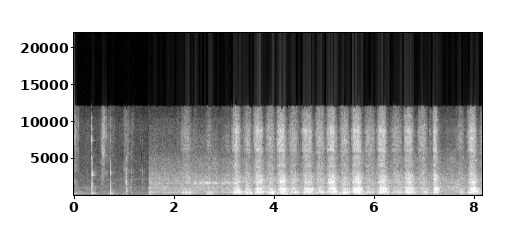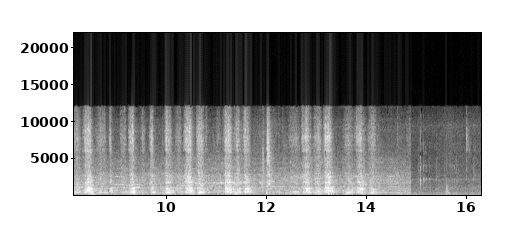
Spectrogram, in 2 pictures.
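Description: Hand saw, a back saw, cutting a 3/16-inch-deep kerf in wood with repeated back-and-forth strokes, a few a second, starting about three seconds in and stopping near the end.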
